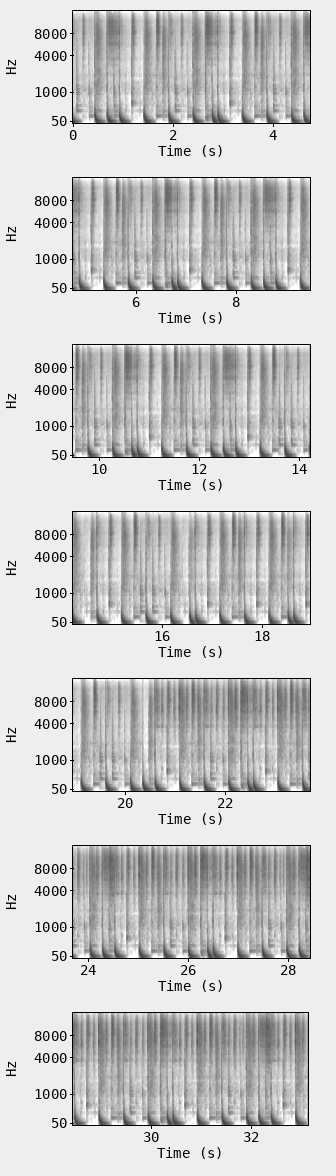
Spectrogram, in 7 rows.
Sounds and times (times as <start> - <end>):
Music: 0.0 - 33.1.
